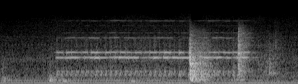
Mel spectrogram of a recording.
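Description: A black telephone on a little table with a lamp, by a red chair against the wall, rings with a steady, bright trill for about two seconds, then cuts off amid a couple of sharp clunks, as if the handset is picked up.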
